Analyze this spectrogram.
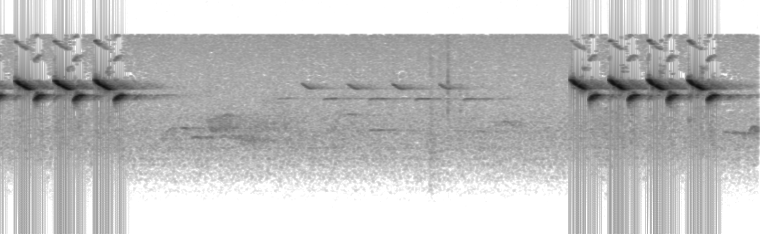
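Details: Great tit (Parus major) song in two bursts of clear, falling two-note phrases, about four repeats each, with faint thin notes in the quiet gap between.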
